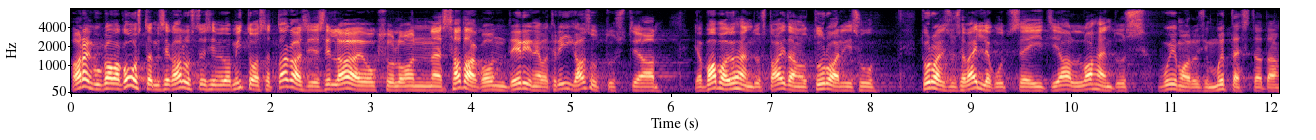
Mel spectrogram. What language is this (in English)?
Estonian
